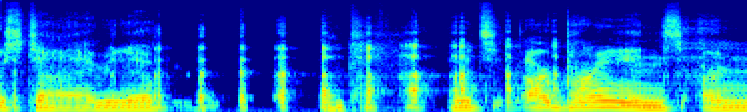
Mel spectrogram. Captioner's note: laughing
